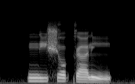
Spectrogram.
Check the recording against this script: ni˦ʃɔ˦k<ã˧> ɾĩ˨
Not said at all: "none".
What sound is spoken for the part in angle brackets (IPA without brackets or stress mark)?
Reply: a˧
